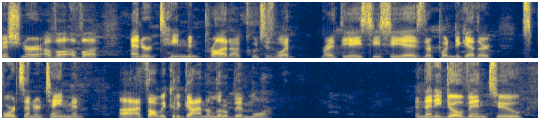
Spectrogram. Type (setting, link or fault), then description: setting, busy venue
